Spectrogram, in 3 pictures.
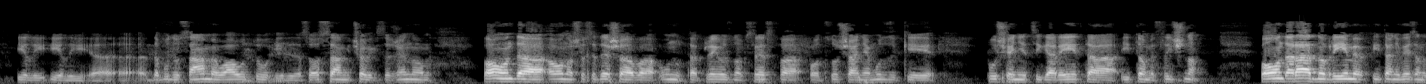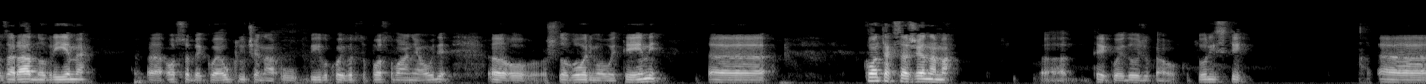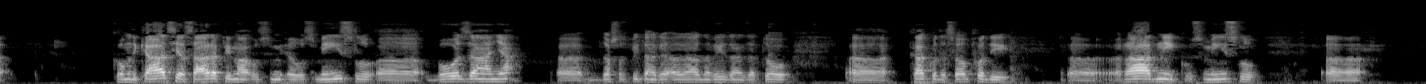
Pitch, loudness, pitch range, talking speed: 115 Hz, -18 LUFS, 105-120 Hz, 135 wpm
